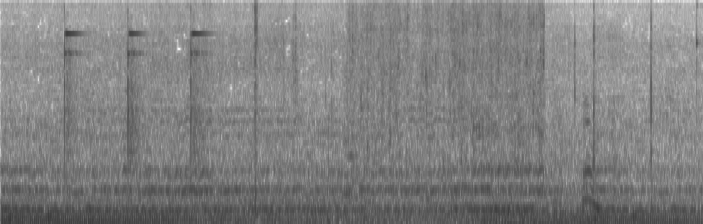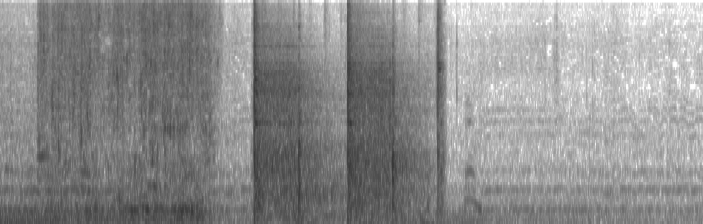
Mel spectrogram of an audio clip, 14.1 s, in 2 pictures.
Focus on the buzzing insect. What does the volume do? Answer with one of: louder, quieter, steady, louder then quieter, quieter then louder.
quieter.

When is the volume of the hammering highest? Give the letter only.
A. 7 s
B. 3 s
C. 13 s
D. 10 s
D.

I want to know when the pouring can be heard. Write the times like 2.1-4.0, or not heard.
3.5-5.5, 7.3-9.2.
